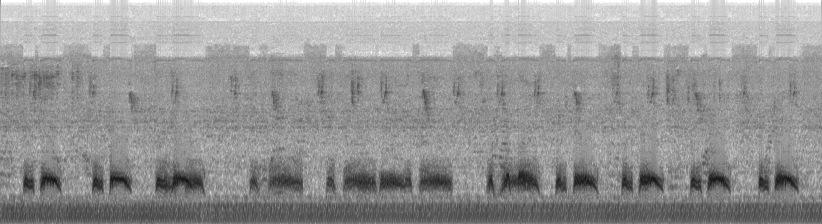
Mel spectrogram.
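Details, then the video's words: Spotted dove from Ninh Thuận, Vietnam, recorded in a bird-trapping setting. It gives mellow cooing notes in short-long pairs, about one phrase per second, over a steady low rumble and faint high chirps. "Cu gáy Ninh Thuận,นกเขาใหญ่สายต่อดิน,Tekukur pikat,The Sound Of dove"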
